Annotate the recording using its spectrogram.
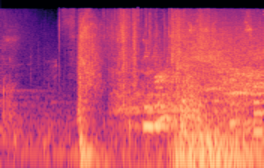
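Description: Flesh tears and squelches wetly.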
